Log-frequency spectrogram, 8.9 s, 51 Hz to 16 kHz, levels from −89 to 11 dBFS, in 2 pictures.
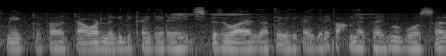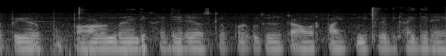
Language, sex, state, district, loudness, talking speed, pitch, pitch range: Hindi, male, Jharkhand, Jamtara, -34 LUFS, 230 wpm, 110 Hz, 105-110 Hz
